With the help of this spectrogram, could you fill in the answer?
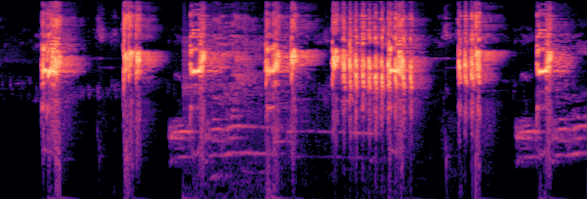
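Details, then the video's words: Sogon or Ruby-cheeked sunbird uttering separated high sharp chips and one rapid trill burst, alongside lower fluty whistled phrases. "SOGON GACOR KONSLET - KICAU SOGON GACOR JERNIH"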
